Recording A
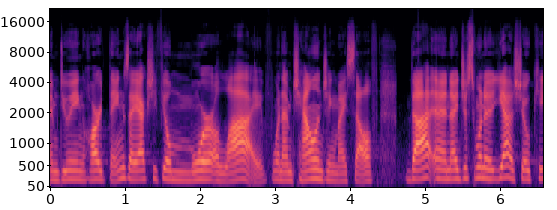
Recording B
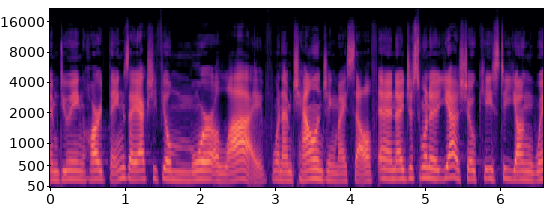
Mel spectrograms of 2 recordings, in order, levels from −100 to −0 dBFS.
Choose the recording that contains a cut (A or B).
B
